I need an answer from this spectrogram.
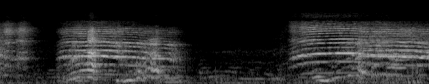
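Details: Doe Okayu in labour with twins at Yoshigake goat farm, 3 May 2023, volunteers attending. Two drawn-out, nasal, quavering bleats of over a second each, separated by a short pause, with soft human voices underneath.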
